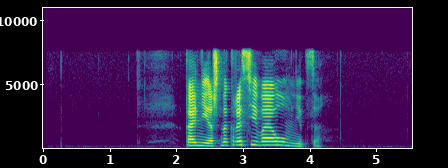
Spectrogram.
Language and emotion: Russian, positive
